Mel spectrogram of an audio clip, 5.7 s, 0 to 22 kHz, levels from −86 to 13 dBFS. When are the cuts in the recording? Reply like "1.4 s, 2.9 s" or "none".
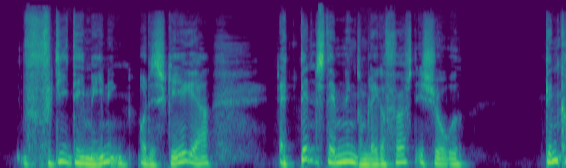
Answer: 1.4 s, 3.6 s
